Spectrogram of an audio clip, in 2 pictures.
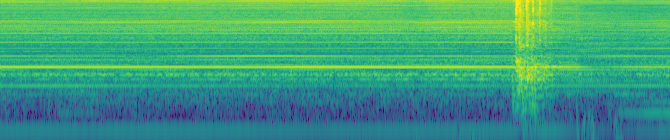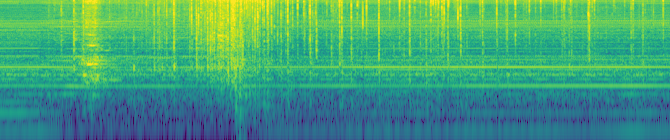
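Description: Hydraulic log splitter's motor humming steadily. A few wooden knocks come between about four and seven seconds in as a log is set on the bed. Then the wood crackles and splinters as the ram pushes the log into the wedge.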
